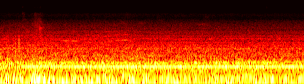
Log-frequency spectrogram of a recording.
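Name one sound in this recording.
A bus engine hums and rumbles steadily.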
